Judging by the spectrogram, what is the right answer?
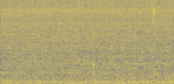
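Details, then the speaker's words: Ford high-top van warming up at idle right after a Noco booster jump start, unrun for over a month: steady low idle rumble with no misses, knocks or surges; runs normally. "just like that you guys if you can hear it running we can turn this off it instantly started it up"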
